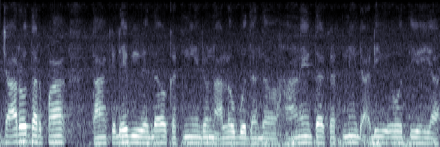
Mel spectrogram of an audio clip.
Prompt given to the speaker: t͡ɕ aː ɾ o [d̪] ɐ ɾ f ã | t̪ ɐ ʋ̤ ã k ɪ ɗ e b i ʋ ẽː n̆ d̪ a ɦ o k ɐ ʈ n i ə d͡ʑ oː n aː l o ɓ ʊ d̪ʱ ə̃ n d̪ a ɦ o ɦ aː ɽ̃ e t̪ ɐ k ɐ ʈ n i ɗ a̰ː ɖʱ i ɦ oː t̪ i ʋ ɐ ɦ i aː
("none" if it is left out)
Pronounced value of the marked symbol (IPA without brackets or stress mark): t̪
